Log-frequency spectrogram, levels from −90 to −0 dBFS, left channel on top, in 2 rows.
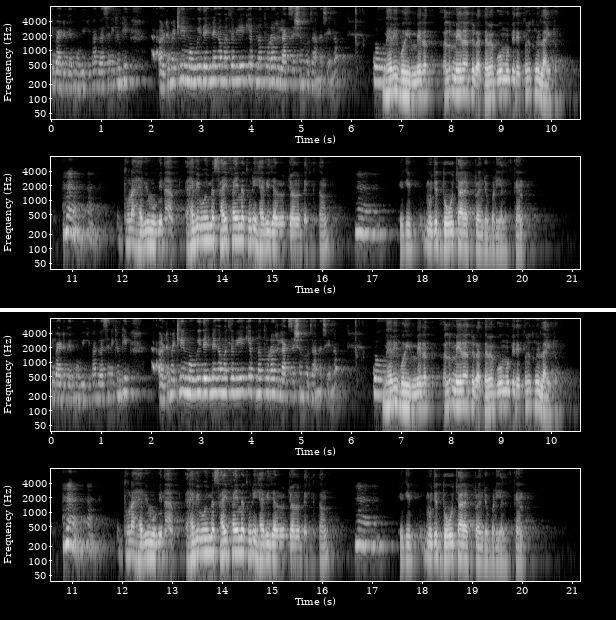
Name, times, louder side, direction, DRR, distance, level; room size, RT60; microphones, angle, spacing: voice 1, 0.0-5.7 6.4-6.8 10.8-11.4 16.6-17.2, right 3 dB, 30° right, 2 dB, 1.6 m, -28 dB
voice 2, 6.6-7.5 7.8-10.0 12.0-13.0 13.3-16.1 17.6-20.0, equal, 5° left, 8 dB, 0.4 m, -22 dB
25.0 x 13.0 x 2.8 m, 1.0 s
head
